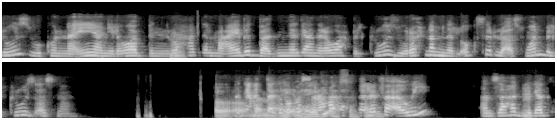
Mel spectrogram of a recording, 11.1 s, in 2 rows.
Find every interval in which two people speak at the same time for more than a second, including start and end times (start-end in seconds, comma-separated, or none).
7.8-9.4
